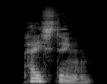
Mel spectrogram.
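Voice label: "pasting", Australian English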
